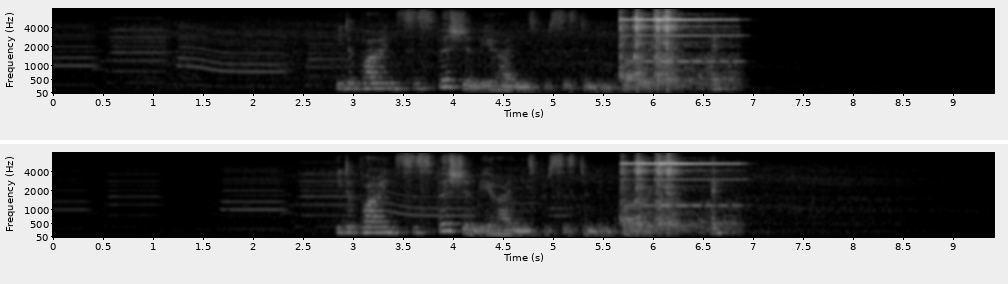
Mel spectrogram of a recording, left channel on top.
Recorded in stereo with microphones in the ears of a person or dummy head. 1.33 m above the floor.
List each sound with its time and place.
2.8 s a woman speaking: 55° right (ahead or behind), 0.9 m
5.7 s a bell: 65° left (ahead or behind), 0.7 m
